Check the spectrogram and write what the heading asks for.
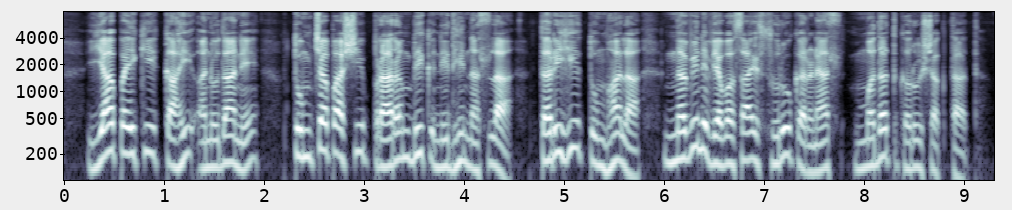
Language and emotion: Marathi, neutral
